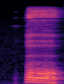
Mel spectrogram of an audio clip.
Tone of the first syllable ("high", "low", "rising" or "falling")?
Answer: low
